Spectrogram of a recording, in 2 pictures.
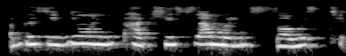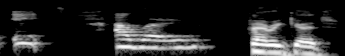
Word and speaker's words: Pachycephalosaurus: This was where I think it was the Pachyosaurus. I'm not sure if I'm pronouncing that right. It's Pachycephalosaurus.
